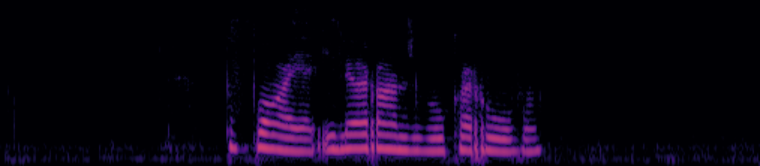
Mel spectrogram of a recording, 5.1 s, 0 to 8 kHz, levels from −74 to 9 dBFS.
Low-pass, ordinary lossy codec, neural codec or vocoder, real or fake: 7.2 kHz; none; codec, 16 kHz, 4.8 kbps, FACodec; fake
